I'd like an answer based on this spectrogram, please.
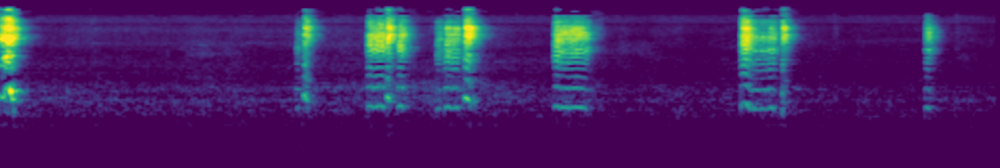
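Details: Indoors, Liza, a female Alaskan Malamute, vocalizes happily in brief, tonal, yodel-like bursts. A loud call opens, then after a pause come several short grouped cries, ending with one clipped note.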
